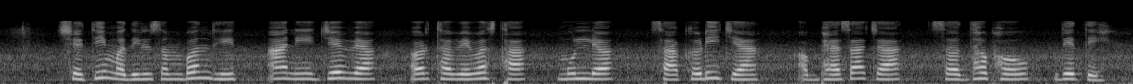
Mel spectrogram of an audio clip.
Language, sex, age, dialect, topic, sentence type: Marathi, female, 18-24, Varhadi, agriculture, statement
